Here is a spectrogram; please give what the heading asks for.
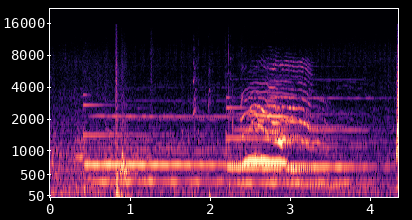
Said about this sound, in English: Playful kittens make Deuce go!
